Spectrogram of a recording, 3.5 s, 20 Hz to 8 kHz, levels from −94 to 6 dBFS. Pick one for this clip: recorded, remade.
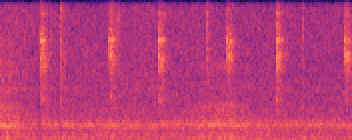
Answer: recorded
